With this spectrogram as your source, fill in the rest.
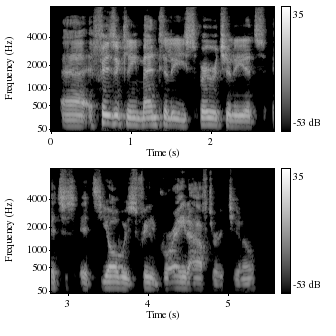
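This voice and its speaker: Speaking with an Irish accent, a man with a fairly low pitch keeps a moderate pace and ordinary pitch variation, with hardly any pauses. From Dublin, Ireland. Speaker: metals investment company founder. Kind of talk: casual interview chat.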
